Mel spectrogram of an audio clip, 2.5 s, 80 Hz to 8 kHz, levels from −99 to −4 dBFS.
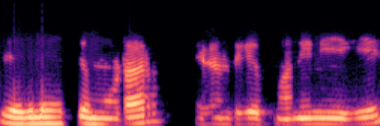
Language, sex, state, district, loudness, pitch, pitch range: Bengali, male, West Bengal, Dakshin Dinajpur, -17 LUFS, 140 Hz, 135-150 Hz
